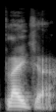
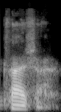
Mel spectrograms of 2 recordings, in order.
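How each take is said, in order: First: It is said in another non-Argentine Spanish accent. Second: It is said in an Argentine Spanish accent. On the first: "or playa or whatever it is, however you say it" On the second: "If you grew up in Argentina, you would have learned how to say playa"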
